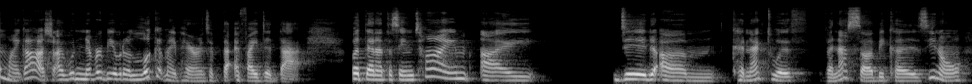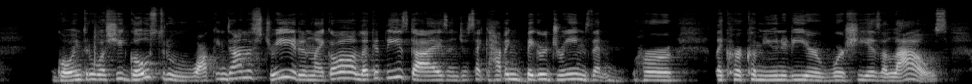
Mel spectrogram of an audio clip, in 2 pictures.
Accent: Brooklyn, New York, United States; So in the church I grew up with in Brooklyn, I grew up in Brooklyn.

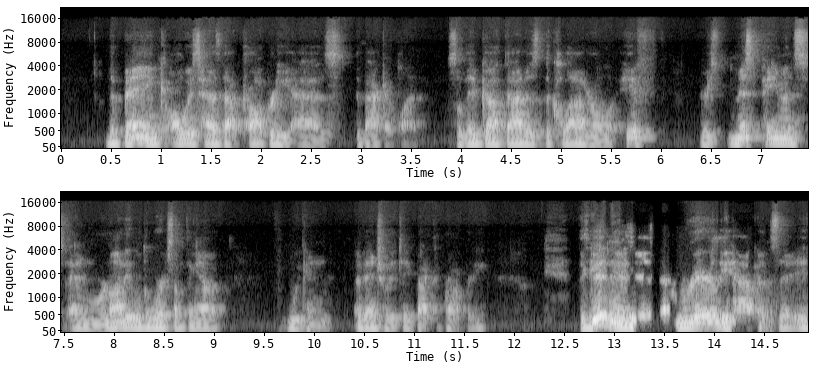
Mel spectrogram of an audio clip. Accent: Canada; I'm from Canada. I live in Canada.

